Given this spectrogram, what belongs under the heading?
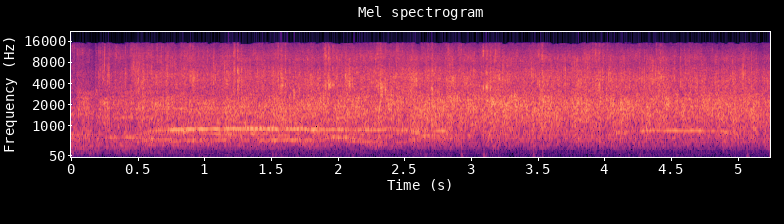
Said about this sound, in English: And I want everybody to know that the applause was spontaneous.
